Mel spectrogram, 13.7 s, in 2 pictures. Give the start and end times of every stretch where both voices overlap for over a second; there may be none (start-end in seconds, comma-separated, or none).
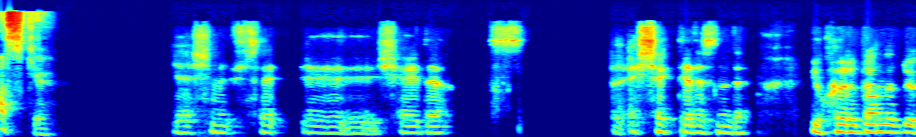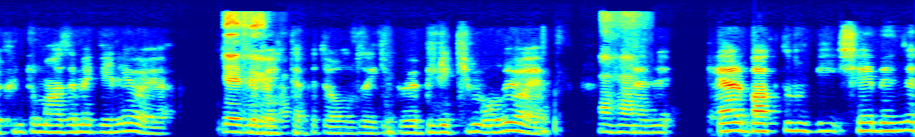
none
